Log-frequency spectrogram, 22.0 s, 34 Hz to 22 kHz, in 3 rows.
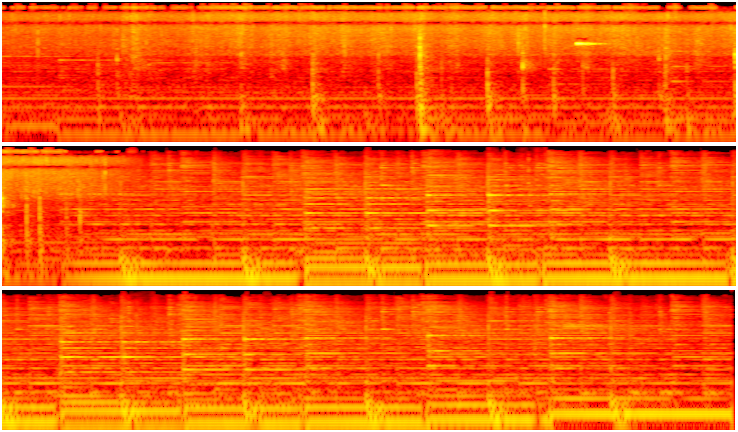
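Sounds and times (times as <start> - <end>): background music: 0.0 - 3.7, 6.6 - 22.0
food sizzling in a frying pan: 0.0 - 8.6.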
